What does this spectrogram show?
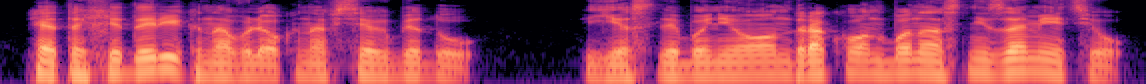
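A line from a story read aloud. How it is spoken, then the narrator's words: Exasperated outburst. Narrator (Russian): не сдержавшись, с досады воскликнул речной ветер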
